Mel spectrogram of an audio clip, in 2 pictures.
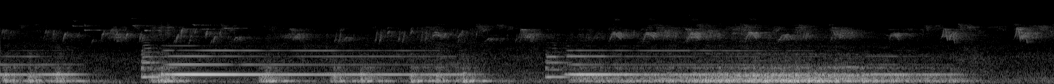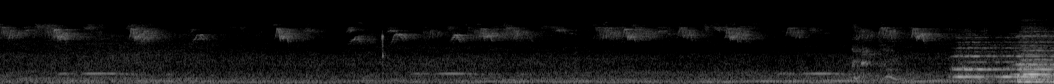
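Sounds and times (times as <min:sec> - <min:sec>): music: 0:00.0 - 0:00.8, 0:20.0 - 0:21.0
small birds chirping: 0:00.0 - 0:20.1.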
